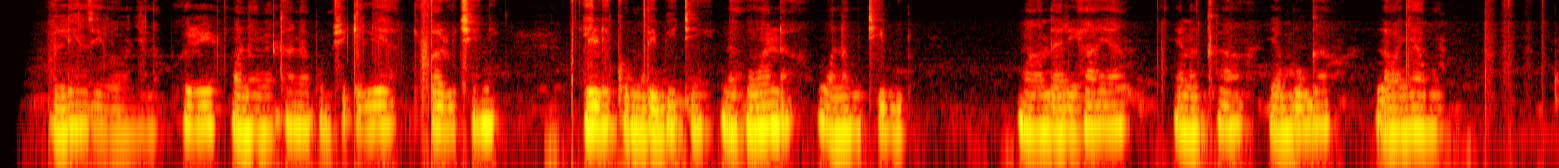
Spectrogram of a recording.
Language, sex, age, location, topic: Swahili, male, 18-24, Nairobi, government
